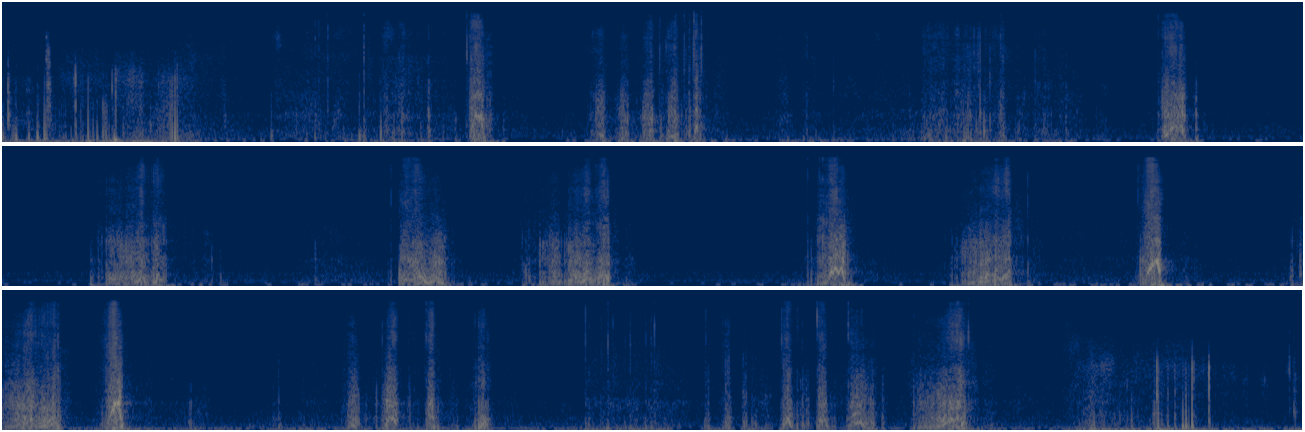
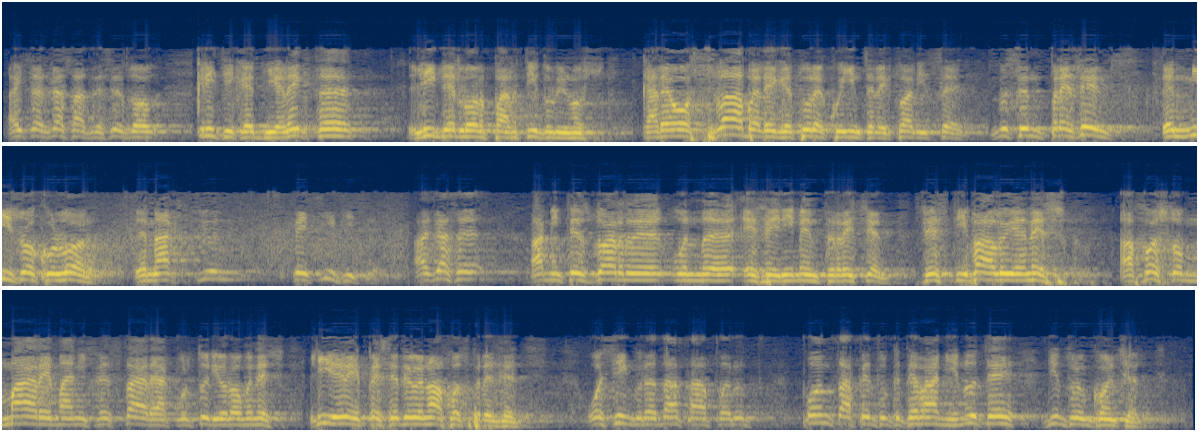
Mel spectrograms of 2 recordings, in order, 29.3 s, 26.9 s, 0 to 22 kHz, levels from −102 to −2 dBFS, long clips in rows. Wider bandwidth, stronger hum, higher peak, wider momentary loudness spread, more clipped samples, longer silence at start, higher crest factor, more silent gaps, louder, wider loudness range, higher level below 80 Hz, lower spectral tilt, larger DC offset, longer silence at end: first, 15.5 kHz vs 6 kHz; neither; second, -38 dBFS vs -2 dBFS; about the same, 13 LU vs 11 LU; neither; about the same, 0 s vs 0.05 s; first, 26 dB vs 16 dB; neither; second, -62 LUFS vs -18 LUFS; first, 8 LU vs 5 LU; second, -76 dBFS vs -52 dBFS; second, -5 dB/octave vs -8 dB/octave; neither; second, 0 s vs 0.15 s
